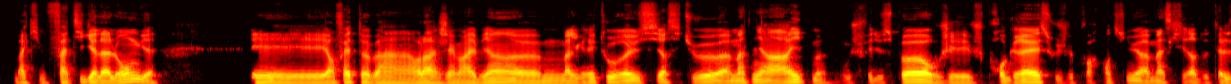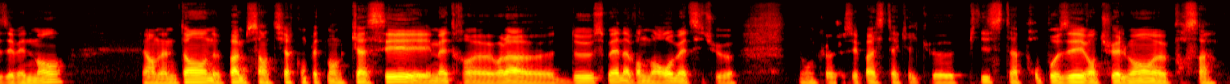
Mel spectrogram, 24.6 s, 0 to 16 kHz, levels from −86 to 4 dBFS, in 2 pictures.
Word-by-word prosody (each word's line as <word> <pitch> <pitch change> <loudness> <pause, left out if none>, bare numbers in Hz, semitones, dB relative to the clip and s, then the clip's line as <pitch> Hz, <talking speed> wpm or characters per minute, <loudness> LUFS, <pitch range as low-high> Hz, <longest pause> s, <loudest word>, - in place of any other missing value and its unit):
bah, 85 - -4
qui 85 -1 -16
me - - -15
fatigue 105 +6 -4
à - - +4
la 90 -1 +4
longue 115 +8 +2 1.0
et 85 -3 +1
en 85 - 0
fait, 110 +5 -1
heu, 90 - +1
bah, 80 -2 -1
voilà, 90 -1 +2
j'aimerais 80 +1 -1
bien, 95 +2 +2
heu, 85 -1 +1
malgré 85 +2 -2
tout 110 +3 -1
réussir, 95 +2 +1
si 90 - -13
tu - - -12
veux, 100 -2 +2
à 80 - 0
maintenir 95 +4 -1
un 90 0 +4
rythme 100 -5 0 0.2
où 85 - -18
je - - -16
fais 95 - -12
du 85 0 -12
sport, 105 +3 +6
où 85 - -7
j'ai 85 -1 -4
je 80 - -14
progresse 100 +1 +2
ou - - -13
je 80 - -19
vais 80 - -15
pouvoir 80 - -15
continuer 95 -1 -6
à 85 -2 -1
m'inscrire 85 +2 -5
à - - -4
de 80 0 -16
tels 85 0 -6
événements 95 +8 -1 0.7
et - - -4
en 80 - -1
même 80 0 -3
temps 100 +1 +5
ne 90 - +1
pas 85 +6 +3
me 90 - -2
sentir 85 -2 -3
complètement 90 -2 -6
cassé 110 -5 +4
et - - 0
mettre, 95 +1 -2
heu, 80 -1 0
voilà, 85 -1 +3
heu, 80 0 -2
2 95 +4 -1
semaines 95 +1 0
avant 85 -1 0
de 80 - -3
m'en 80 0 0
remettre 95 +1 +2
si - - -11
tu - - -12
veux. 75 0 -6 0.6
Donc, 85 -2 -10
heu, 80 - -3
je - - -24
sais - - -7
pas 90 - -1
si 85 - -13
tu - - -7
as - - -3
quelques, 90 +1 -15
heu, 80 -1 -2
pistes 105 -2 -7
à 85 - 0
proposer 95 +4 +1
éventuellement, 90 0 +3
heu, 80 - 0
pour 80 - -16
ça? 80 -1 -5
90 Hz, 210 wpm, -25 LUFS, 85-95 Hz, 1.0 s, sport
